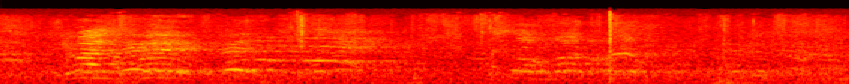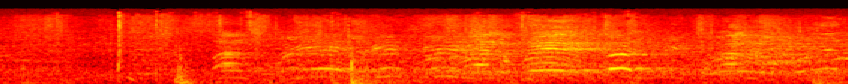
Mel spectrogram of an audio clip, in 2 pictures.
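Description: Shouting from the boxing crowd and corners, with two dull thuds about five and six seconds in, the second the louder: blows landing or feet on the ring canvas.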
